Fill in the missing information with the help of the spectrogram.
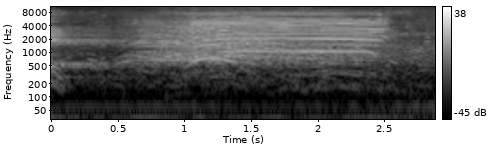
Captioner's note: crowd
